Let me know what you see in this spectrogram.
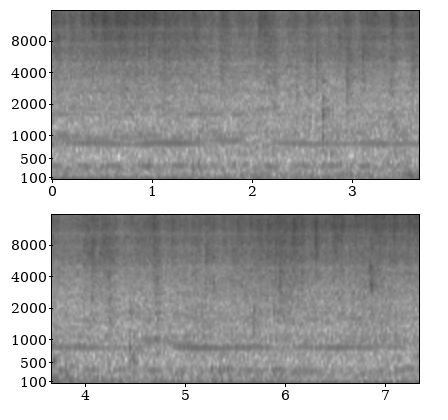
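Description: Burger patty frying in a pan: a steady sizzling hiss, with a faint steady tone behind it.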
